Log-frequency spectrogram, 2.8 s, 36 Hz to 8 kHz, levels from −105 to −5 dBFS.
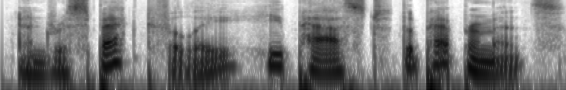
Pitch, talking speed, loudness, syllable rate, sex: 115 Hz, 125 wpm, -20 LUFS, 4.7 syllables/s, male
